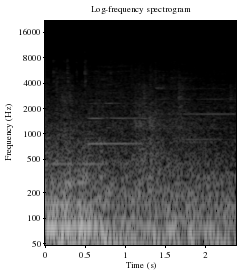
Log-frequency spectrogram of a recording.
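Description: A loud, deep, steady rumble of trailer sound design, with a few faint held tones above it.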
